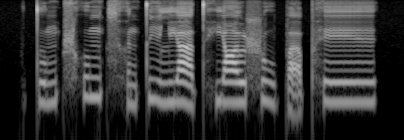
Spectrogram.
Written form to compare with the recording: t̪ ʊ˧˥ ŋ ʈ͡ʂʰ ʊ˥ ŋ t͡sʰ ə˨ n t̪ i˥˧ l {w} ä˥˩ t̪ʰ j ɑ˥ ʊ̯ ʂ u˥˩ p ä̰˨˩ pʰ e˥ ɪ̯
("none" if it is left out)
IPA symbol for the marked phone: j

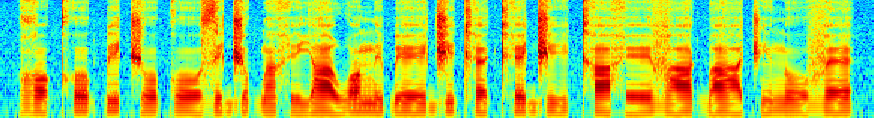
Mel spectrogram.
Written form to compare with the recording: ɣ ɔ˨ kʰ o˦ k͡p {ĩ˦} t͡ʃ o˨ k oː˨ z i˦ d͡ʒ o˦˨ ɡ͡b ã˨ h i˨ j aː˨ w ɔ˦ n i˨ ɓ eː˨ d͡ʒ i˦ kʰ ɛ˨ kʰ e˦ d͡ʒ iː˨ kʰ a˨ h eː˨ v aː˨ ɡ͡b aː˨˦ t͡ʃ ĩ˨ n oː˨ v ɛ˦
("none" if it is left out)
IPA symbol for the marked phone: i˦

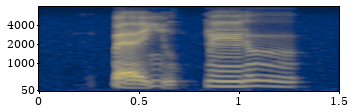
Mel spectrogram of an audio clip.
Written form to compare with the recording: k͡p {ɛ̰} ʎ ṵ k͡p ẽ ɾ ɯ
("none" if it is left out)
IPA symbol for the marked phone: ɛ̰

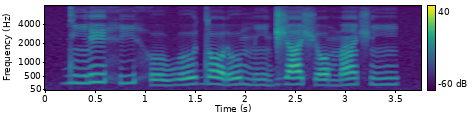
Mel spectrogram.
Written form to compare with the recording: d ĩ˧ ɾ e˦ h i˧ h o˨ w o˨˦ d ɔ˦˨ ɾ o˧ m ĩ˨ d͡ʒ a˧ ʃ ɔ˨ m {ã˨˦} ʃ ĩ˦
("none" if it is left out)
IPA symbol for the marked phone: ã˨˦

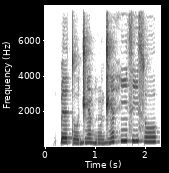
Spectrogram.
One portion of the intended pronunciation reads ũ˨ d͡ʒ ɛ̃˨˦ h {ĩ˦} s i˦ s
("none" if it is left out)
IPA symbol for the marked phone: ĩ˦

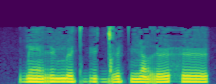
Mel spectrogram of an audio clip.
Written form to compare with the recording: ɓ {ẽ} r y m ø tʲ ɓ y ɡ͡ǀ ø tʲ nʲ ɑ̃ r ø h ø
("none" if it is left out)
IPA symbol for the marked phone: ẽ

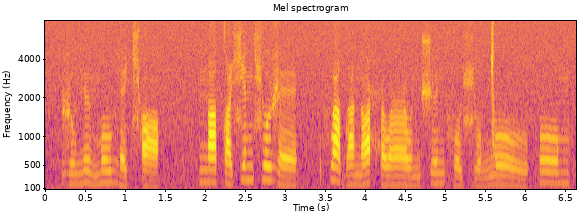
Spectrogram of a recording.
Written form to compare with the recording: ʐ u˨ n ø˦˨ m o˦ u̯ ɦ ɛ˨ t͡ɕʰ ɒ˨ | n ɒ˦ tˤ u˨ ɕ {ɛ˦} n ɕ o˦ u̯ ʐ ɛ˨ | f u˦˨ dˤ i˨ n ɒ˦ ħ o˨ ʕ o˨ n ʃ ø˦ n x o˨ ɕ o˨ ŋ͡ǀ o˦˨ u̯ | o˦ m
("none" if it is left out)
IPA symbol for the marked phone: ɛ˦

